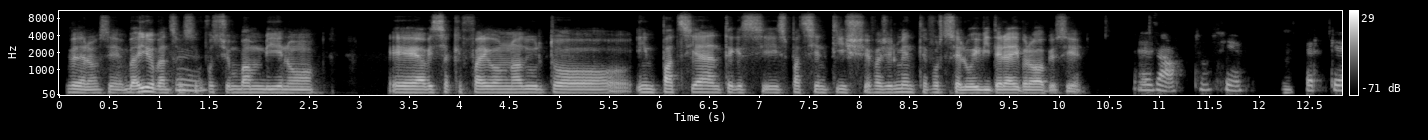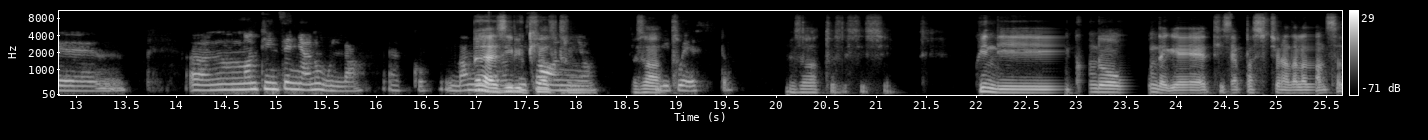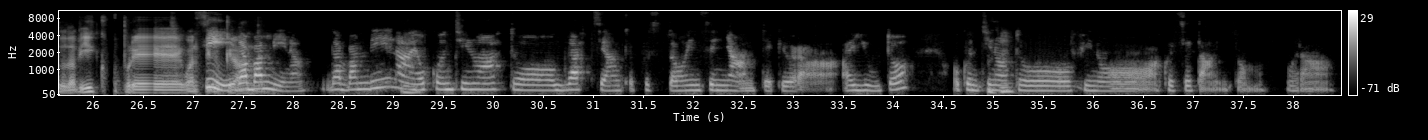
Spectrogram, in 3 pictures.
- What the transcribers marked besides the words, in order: other background noise; tapping; drawn out: "adulto"; "proprio" said as "propio"; distorted speech; static
- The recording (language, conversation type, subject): Italian, unstructured, Quale hobby ti ha fatto vedere il mondo in modo diverso?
